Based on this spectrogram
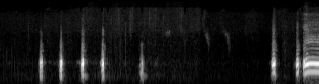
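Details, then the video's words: Chicken clucking in a henhouse on a farm: five short, sharp clucks in quick succession, a pause, then two more clucks leading into a longer, drawn-out, tonal cackle at the end; no other sounds. "SOM DE FRANGO"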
